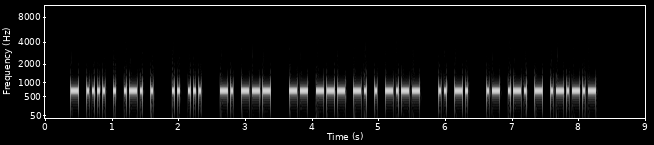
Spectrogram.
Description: Morse code, heard as a keyed tone, about 30 wpm, 700 Hz. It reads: THERE IS NO MONEY IN ART.
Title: Sentences from Top 1000 Words - Review Part 3 - 30wpm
